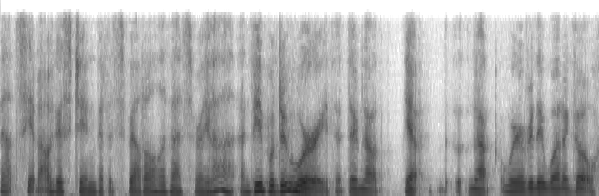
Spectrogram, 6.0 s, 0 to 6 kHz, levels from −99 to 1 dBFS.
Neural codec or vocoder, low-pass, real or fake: codec, 16 kHz in and 24 kHz out, 0.6 kbps, FocalCodec, streaming, 4096 codes; 5.4 kHz; fake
